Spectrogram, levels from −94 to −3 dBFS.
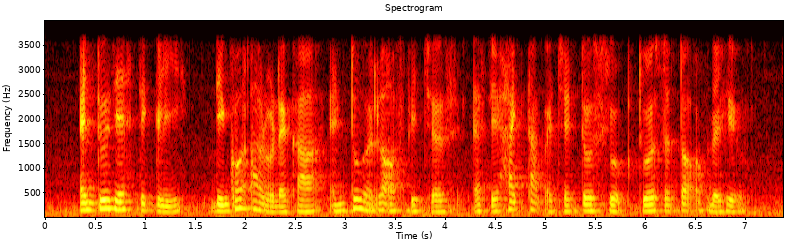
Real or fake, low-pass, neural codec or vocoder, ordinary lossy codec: fake; 3.6 kHz; vocoder, 22.05 kHz, 80 mel bands, WaveNeXt; none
